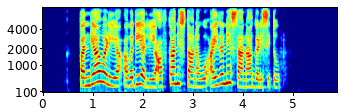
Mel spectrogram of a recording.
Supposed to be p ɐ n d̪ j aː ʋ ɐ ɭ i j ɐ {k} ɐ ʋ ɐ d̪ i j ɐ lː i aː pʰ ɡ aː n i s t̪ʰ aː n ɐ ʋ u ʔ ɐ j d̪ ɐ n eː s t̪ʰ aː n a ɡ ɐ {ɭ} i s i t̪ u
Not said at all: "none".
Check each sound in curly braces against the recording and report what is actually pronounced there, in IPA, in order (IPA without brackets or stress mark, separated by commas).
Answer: ʔ, ɭ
